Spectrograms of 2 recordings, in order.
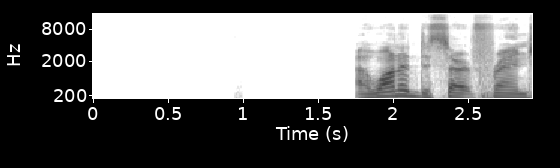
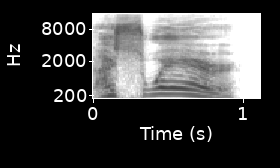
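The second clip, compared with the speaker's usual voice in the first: high, loud sing-song I swear; mock I swear; 11 semitones higher, 6 dB louder than usual. Anyone lying to a friend, in a high mock vow. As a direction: ham up a liar's promise. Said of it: "anytime anyone ever says".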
